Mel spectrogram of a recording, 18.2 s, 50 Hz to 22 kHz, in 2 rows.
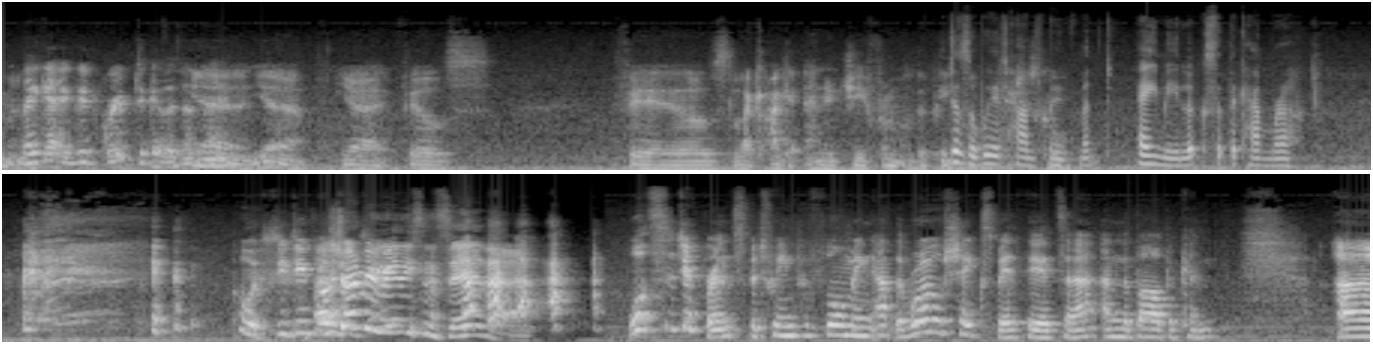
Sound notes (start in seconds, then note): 8.8 laughter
